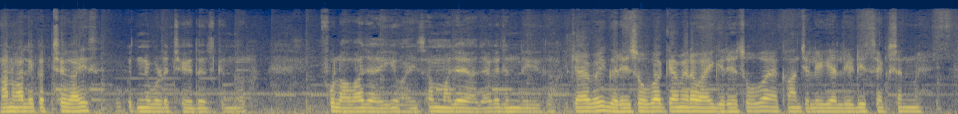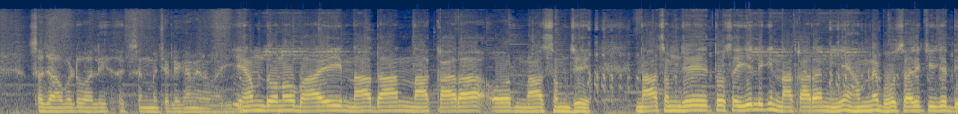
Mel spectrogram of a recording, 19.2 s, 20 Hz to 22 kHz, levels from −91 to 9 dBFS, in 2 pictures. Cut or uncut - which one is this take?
cut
